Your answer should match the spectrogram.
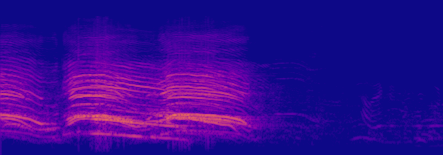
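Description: A group of girls singing in unison into microphones, unaccompanied, holding long notes; the singing stops about two and a half seconds in.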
